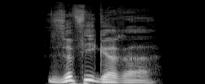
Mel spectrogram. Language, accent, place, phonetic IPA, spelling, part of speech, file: German, Germany, Berlin, [ˈzʏfɪɡəʁə], süffigere, adjective, De-süffigere.ogg
- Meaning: inflection of süffig: 1. strong/mixed nominative/accusative feminine singular comparative degree 2. strong nominative/accusative plural comparative degree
